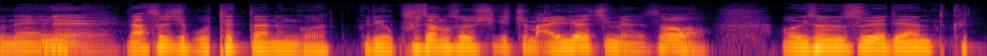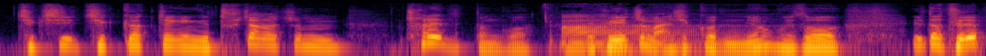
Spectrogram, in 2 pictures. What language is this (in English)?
Korean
